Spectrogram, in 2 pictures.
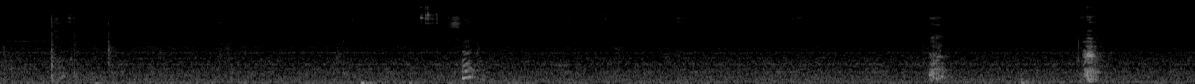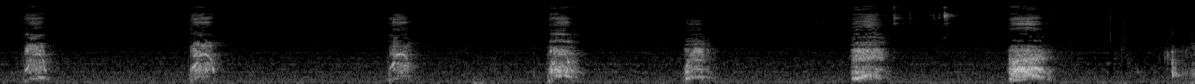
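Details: A dog gives a run of about nine short, dry cough bursts, growing louder, in a quiet room.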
